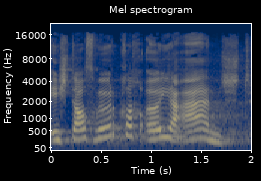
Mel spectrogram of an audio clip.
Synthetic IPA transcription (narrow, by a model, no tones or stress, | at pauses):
ɪʃd̥ɑːsvɪɾkʰləχœʏəʔærnʃt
